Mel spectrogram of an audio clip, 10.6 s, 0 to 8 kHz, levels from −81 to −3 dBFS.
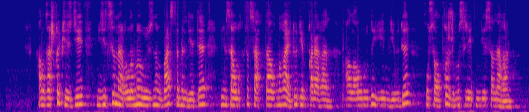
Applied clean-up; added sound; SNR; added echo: neural separator model SepFormer DNS4.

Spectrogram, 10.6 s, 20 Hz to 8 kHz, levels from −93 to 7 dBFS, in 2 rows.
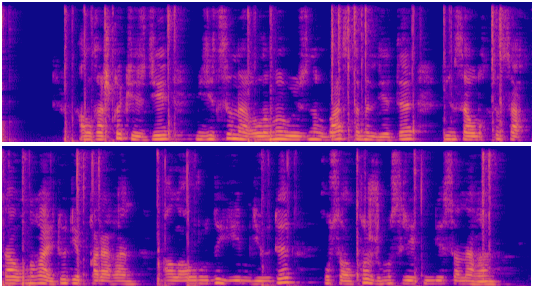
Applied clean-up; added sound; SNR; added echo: classical method WPE with log-MMSE.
